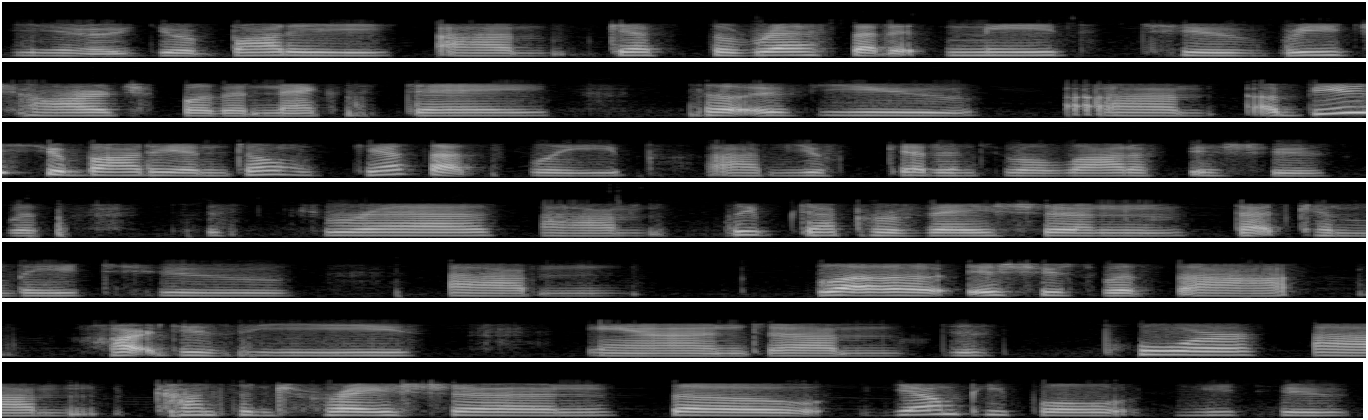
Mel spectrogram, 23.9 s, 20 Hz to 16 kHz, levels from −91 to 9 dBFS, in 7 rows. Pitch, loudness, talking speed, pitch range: 195 Hz, -24 LUFS, 160 wpm, 180-205 Hz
